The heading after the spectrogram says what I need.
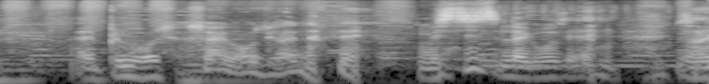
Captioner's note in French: rires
